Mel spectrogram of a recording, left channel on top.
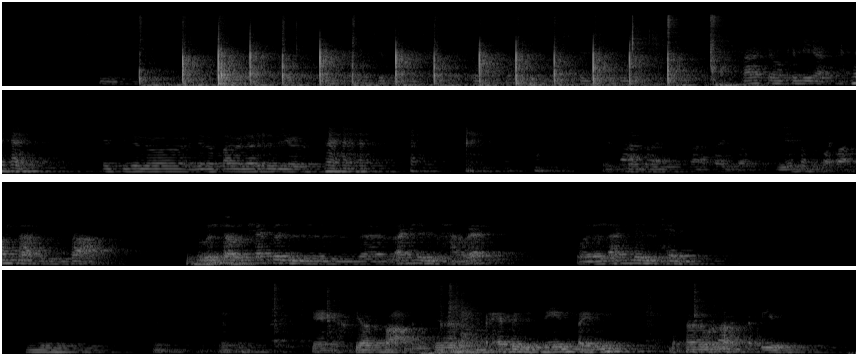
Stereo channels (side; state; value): both; different; correlation 0.00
